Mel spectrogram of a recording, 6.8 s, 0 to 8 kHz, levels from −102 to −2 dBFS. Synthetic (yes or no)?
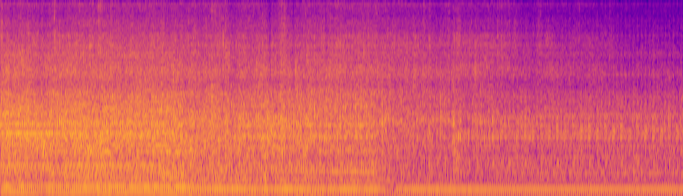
no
